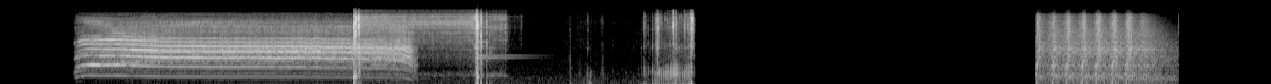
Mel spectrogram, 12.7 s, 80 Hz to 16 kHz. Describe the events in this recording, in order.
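At 0.74 seconds, someone screams. Over it, at 3.52 seconds, a camera can be heard. Finally, at 10.34 seconds, there is gunfire.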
